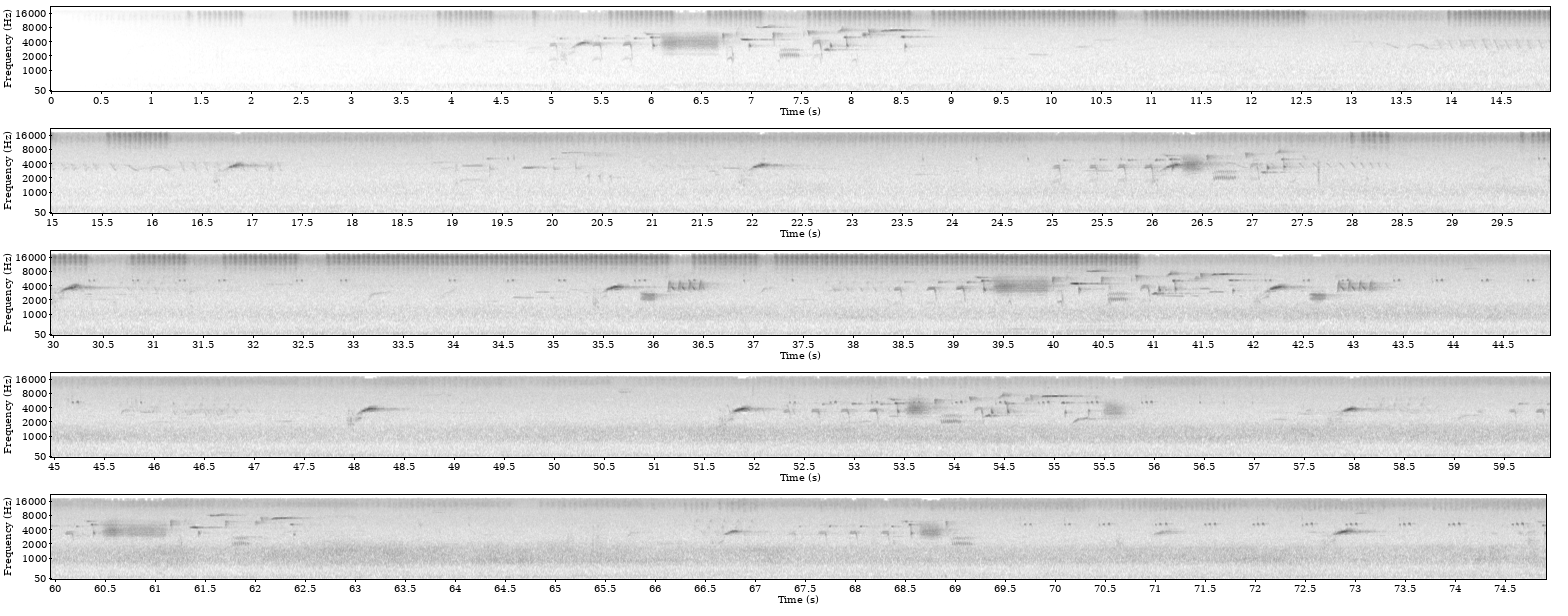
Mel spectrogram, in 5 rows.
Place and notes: {"title": "Markey Township, MI, USA - Houghton Lake Field Crickets", "date": "2014-07-18 17:05:00", "description": "Hot summer afternoon beside on a country road near Houghton Lake, Michigan. A few variety of what I call field crickets arise from the surrounding fields, joining a couple of singing birds further into the woods. A tiny bit of road noise from about 3/4 of a mile away, otherwise calm day and little interference. Just one take from a Tascam Dr-07, only edits are fade in/out and gain increase.", "latitude": "44.40", "longitude": "-84.72", "altitude": "350", "timezone": "America/Detroit"}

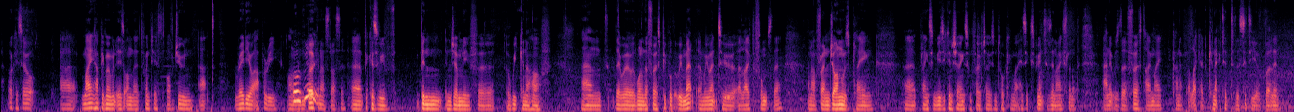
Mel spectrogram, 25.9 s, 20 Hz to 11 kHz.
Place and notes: {"title": "radio aporee - mapping happiness radio aporee", "latitude": "52.49", "longitude": "13.42", "altitude": "45", "timezone": "GMT+1"}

